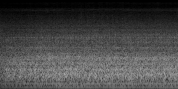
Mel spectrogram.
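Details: Milling machine, previously left outside a year, restored and run via VFD with power down-feed engaged: steady even whir with constant low motor hum, no knocking or grinding; normal spindle running.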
